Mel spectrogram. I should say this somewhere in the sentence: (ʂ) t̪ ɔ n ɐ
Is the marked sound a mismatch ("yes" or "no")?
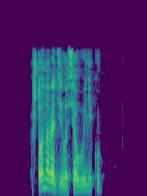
no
